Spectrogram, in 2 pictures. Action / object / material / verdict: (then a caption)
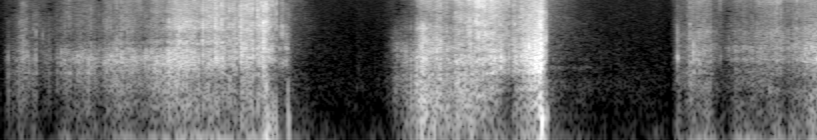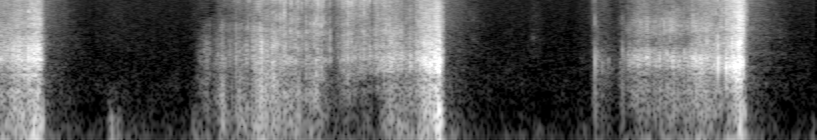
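scrape / foam microphone windscreen scratched with a metal pick / foam / none. A thin metal hooked pick held in the fingertips scratches into the top of the black foam windscreen on the right microphone. Five separate passes of rough, bright, crunchy scratching each build up and end in a sharp scrape, with short silences between them.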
